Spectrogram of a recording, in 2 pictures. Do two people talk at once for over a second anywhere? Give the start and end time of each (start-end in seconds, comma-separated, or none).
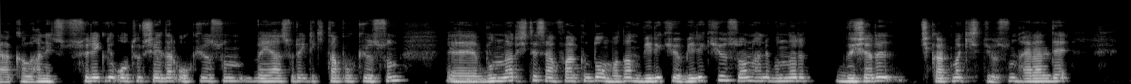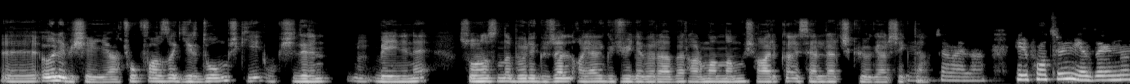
none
